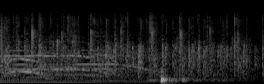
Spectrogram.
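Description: An acoustic guitar rings out a closing chord.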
